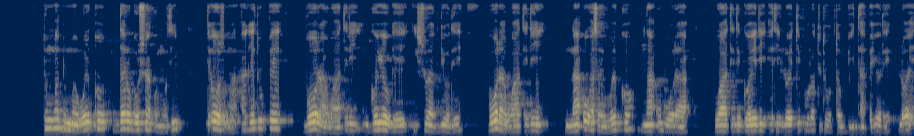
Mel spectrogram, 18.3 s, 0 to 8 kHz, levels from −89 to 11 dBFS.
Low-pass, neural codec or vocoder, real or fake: 7.2 kHz; none; real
